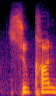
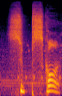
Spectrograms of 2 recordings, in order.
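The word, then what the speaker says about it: soupçon: Soup son. Soup son. Soup son. Soup son. That's how it's pronounced. Soup son. Very French.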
